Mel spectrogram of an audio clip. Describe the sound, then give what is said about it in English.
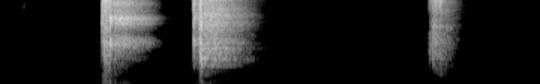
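A soda can is cracked open: a sharp metallic snap with a fizzing hiss, a second hissing burst right after, then a short, softer pop, with no talking. “Actually, I might not start eating it, but I am going to open my Peppis.”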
